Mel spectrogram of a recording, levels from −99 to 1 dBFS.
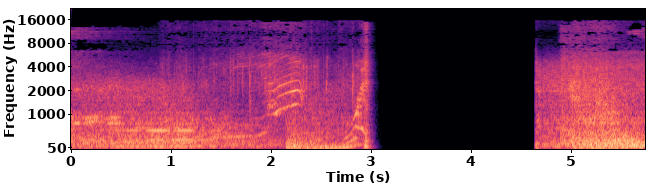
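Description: From 2.95 to 4.66 s, a likely long network dropout loses 1.68 s: a brief fading buzz, then 1.57 s of flat waveform and empty spectrogram.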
